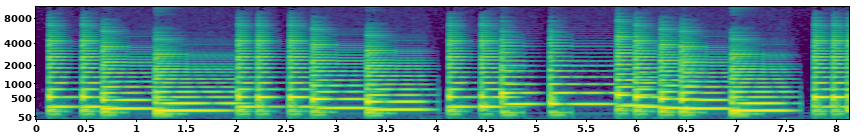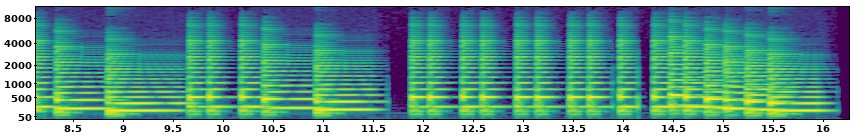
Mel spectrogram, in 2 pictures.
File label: melody; southern songs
